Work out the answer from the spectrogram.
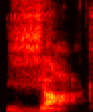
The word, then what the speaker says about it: Jacques: But it's pronounced Jacques. Like Jacques Cousteau.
